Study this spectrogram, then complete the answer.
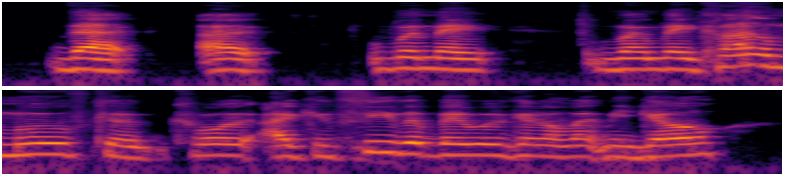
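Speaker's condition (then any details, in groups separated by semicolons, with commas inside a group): Cerebral palsy; affects speech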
